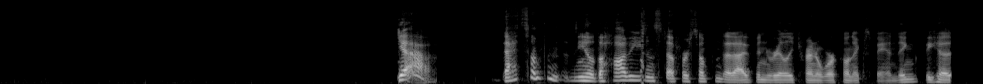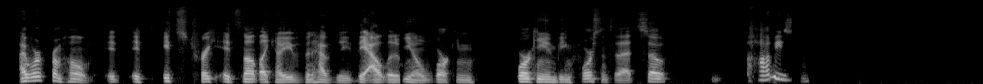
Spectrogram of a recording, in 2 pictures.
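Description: Five short bursts of damaged data in the compressed stream interrupt the speech, at 3.95–4.00 s, 6.37–6.44 s (between "know the" and "and stuff are something"), 9.47–9.51 s (after "to work on expanding"), 13.79–13.86 s (after "have the the outlet") and 17.32–17.37 s. Each lasts roughly 40–70 ms. Corrupted bytes make the decoder misread frames and resynchronise on the next header, producing a brief chirp or squawk.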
